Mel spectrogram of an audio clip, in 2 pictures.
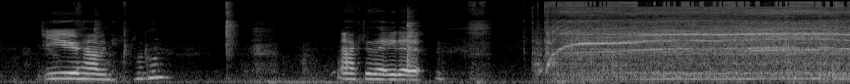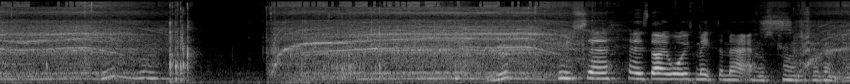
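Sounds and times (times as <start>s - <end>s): electric food mixer whining: 5.2s - 10.5s, 11.1s - 14.8s, 16.4s - 17.0s.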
